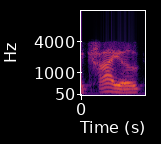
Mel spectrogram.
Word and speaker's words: coyote: So they simplified it to just two syllables, to coyote. They took it back to the South and to the Midwest. And in much of the country, that pronunciation has prevailed right down to the present day.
